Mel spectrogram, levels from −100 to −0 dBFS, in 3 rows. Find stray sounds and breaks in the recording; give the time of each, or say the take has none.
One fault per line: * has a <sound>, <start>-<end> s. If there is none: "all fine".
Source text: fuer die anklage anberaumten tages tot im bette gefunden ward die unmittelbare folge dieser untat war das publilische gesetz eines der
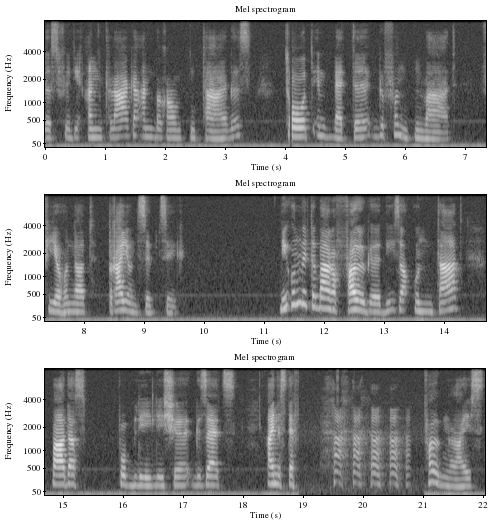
* has a dropout, 4.1-4.1 s
* has a laugh, 19.3-20.8 s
